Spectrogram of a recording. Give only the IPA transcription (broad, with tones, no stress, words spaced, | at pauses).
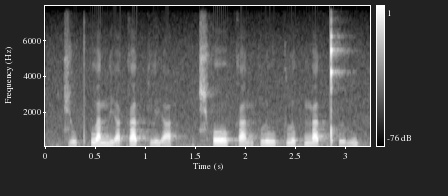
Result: t͡ɕuː˩˦pʰu˥˩a̯ ni˨˩a̯ka˥˩t̚kli˨˩a̯ | t͡ɕʰoː˥˩ka˧nkluː˧klu˥˩k̚ ŋa˦˥t̚pʰɯ˩˦ŋ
